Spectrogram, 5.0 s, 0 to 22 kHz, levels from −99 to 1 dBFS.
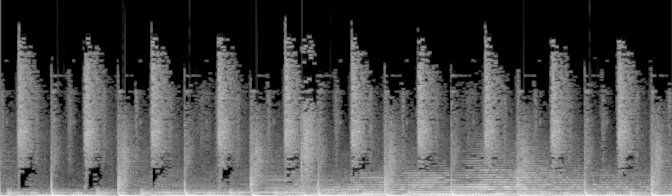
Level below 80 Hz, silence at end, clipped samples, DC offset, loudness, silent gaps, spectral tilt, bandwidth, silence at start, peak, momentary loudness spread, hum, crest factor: -12 dBFS; 0 s; under 0.1%; under 0.1%; -12 LUFS; none; -5.5 dB/octave; 18.5 kHz; 0 s; 0 dBFS; 3 LU; none; 10 dB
